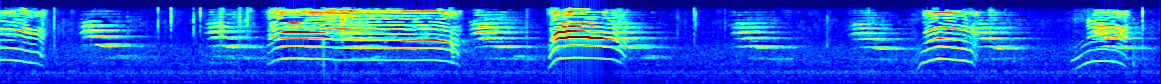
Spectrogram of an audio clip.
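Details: A cat meows repeatedly, about seven times. The calls are arched, whining and of varied length, with one long, level, stretched meow, all over a constant low hiss of background noise.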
